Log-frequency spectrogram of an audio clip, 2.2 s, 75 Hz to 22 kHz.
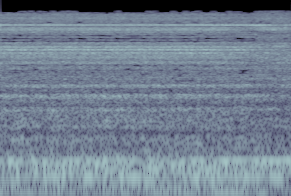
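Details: Zhukovsky gas heating boiler (labels read "23" and "97", likely the 1997 model year), gas tap about a quarter to half open: low, wavering, grunting burner roar. Unstable combustion that disappears with more gas; moving the damper doesn't change it.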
